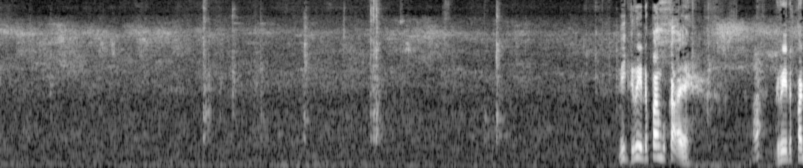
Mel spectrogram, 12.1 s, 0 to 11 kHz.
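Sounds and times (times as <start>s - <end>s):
sharp clicks and taps of panels: 3.0s - 5.8s.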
